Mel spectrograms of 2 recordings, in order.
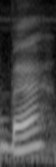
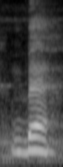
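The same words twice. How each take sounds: First: The b is light and flows smoothly. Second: The b is pressed hard between the lips. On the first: The speaker calls it right. "cukup menganu saja, mengalir saja" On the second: The speaker calls it wrong. "Tidak boleh seperti ini bacaannya"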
